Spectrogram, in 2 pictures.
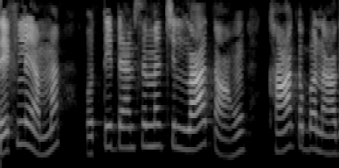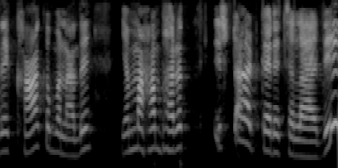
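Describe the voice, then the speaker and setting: A woman performs a cartoonish character voice at an extremely high pitch. She moves at a moderate pace with lively intonation. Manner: bossy, quarrelsome.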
